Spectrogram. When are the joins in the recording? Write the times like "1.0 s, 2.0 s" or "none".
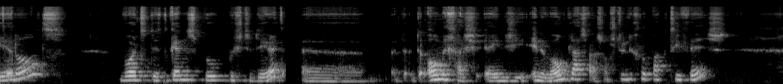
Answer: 2.9 s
